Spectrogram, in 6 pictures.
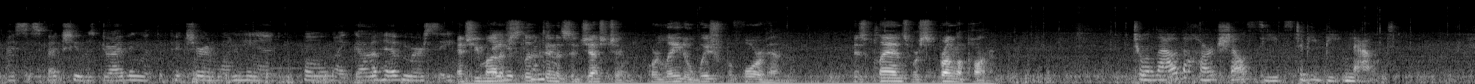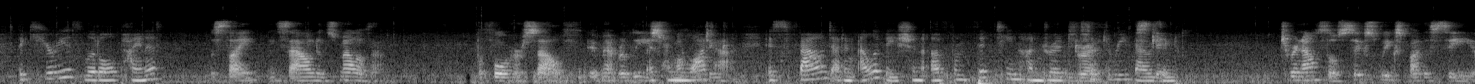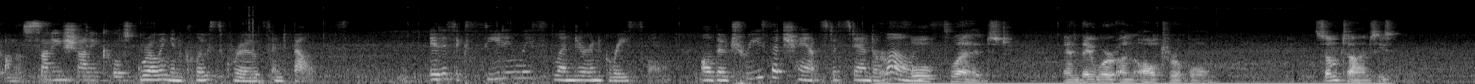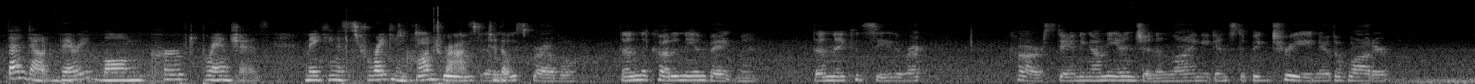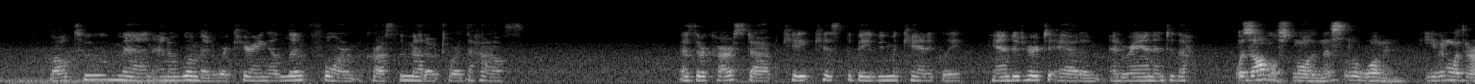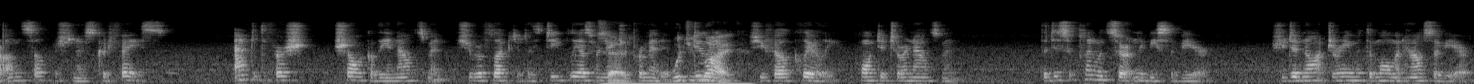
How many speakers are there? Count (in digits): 4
